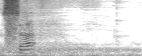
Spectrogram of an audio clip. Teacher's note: semua contohnya dibawakan dengan harakat fathahnya Sin dengan harakat fathahnya SA makhrajnya adalah ujung lidah dengan dua gigi seri bawah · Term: huruf Sin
